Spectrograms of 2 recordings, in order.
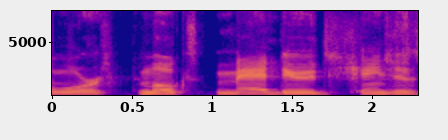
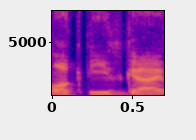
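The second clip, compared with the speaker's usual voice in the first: plain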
